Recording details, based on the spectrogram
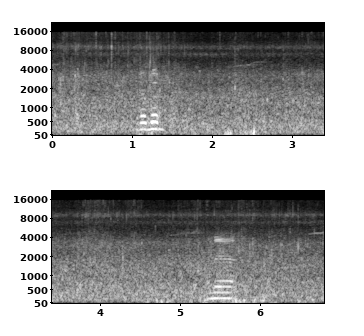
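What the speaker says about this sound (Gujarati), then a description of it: "અત્યારે પાણી હાલ્યું જાય છે" Knee-deep water of the Dhatardi river rushes steadily past someone wading across it, a continuous close wash with a few splashes, while someone speaks briefly.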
